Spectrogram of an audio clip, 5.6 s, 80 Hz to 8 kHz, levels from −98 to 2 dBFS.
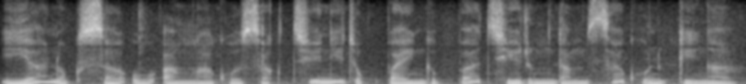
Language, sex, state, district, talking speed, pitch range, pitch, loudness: Garo, female, Meghalaya, North Garo Hills, 85 wpm, 190-230 Hz, 200 Hz, -16 LUFS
